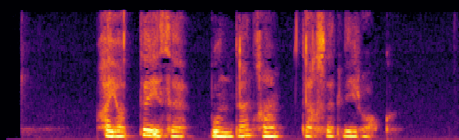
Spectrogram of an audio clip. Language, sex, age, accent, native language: Uzbek, female, 18-24, Xorazm, Uzbek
